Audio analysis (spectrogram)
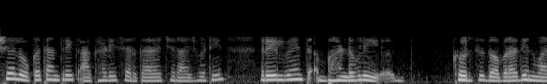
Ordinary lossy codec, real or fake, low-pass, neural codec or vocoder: none; real; 3.6 kHz; none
